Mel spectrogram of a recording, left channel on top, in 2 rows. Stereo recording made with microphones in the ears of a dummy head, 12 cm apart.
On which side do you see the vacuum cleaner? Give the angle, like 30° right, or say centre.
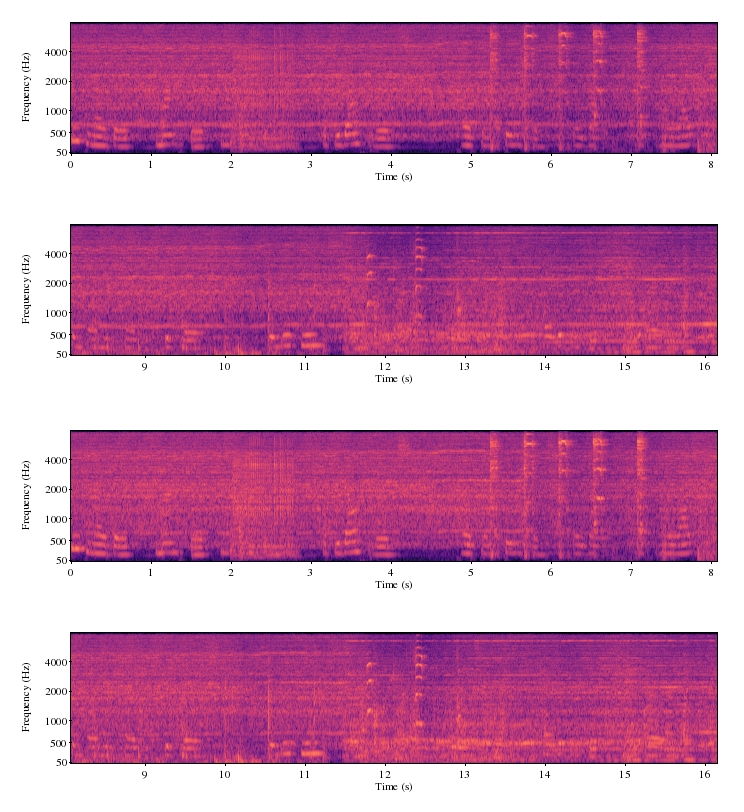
20° left.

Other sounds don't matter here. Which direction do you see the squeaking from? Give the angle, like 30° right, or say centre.
10° right.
